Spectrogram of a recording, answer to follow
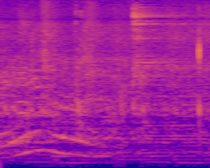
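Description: A drawn-out meow-like call that rises and then falls in pitch, followed by a weaker second one, over faint background music, played through a TV speaker.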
